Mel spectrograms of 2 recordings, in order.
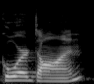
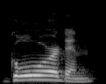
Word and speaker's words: Gordon: So it's not Gordon. That's not how you say his name. It's Dada. Gordon, Gordon, Gordon, Gordon, Gordon. That is the stress, the rhythm of the English language.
